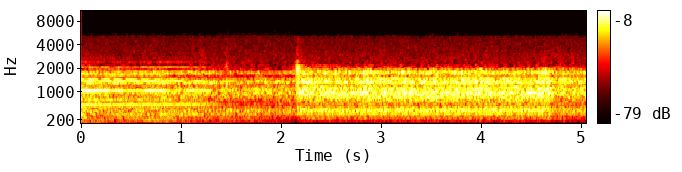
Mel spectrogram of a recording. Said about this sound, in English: I can hear their lorries along the mountain road.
